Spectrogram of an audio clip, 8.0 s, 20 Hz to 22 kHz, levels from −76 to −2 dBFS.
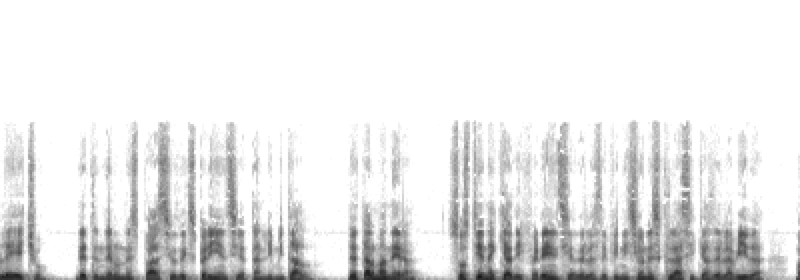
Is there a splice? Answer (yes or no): no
